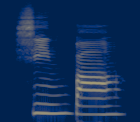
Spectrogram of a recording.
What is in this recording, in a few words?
"xin1 ba1", Chinese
